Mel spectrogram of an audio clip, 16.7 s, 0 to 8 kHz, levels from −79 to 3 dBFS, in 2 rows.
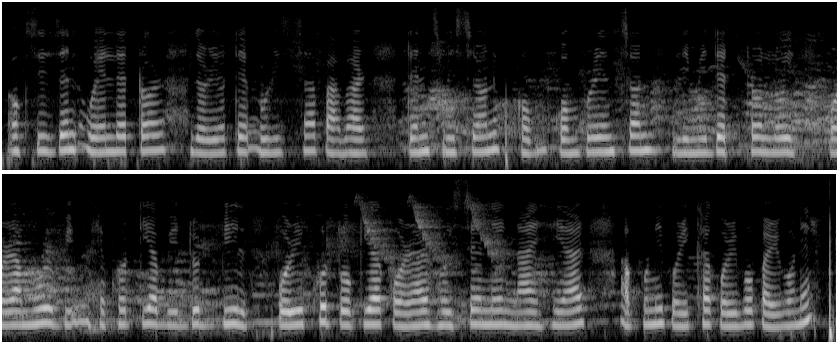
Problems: background sounds at intervals, continuous background conversations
